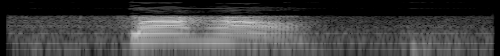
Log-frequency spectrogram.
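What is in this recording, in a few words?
"mahal", Indonesian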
